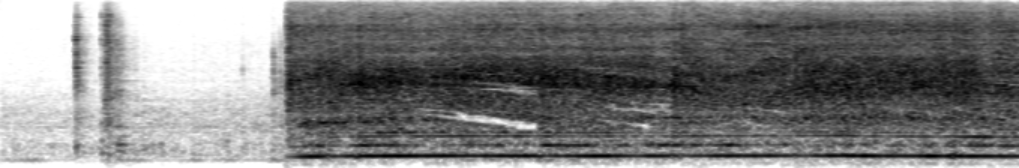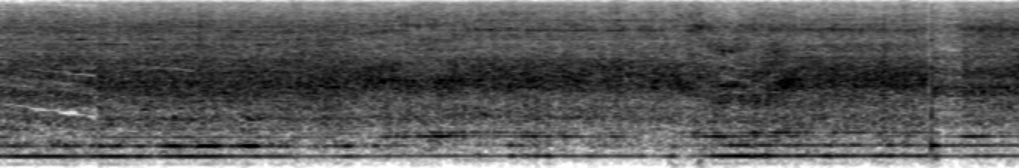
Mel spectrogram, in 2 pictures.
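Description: An angle grinder fitted with a bronze wire wheel cup spins up after a couple of faint knocks and then runs at a steady, loud whine with a humming drone, removing rust with brief scratchy textures on top and no speech.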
